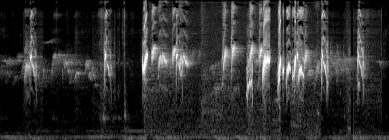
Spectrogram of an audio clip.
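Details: Red-whiskered bulbul in song training with a female to stimulate it; scattered sharp chirps give way to a jumble of loud, slurred, rising and falling whistles, over a steady low hum.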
